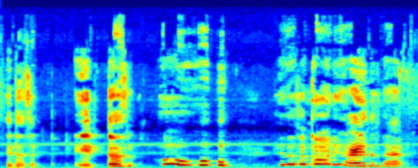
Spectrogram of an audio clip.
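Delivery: rising strained cry; pained strain. Real, not acted. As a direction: voice climbing high in pain. Straining to lift painful arm.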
